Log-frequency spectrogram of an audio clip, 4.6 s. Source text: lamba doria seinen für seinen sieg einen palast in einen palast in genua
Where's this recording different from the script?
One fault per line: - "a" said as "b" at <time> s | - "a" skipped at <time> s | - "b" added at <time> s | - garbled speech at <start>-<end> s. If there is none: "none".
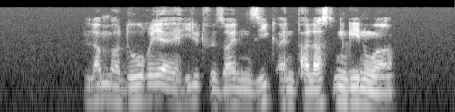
- "seinen" said as "erhielt" at 1.7 s
- "einen palast in" skipped at 3.5 s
